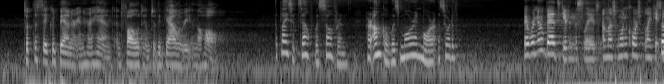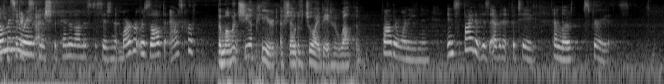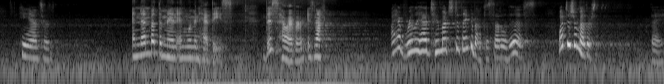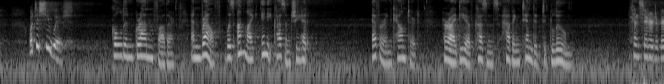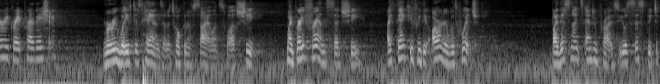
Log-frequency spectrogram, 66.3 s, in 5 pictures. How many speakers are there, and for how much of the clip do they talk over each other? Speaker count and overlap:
4, about 2%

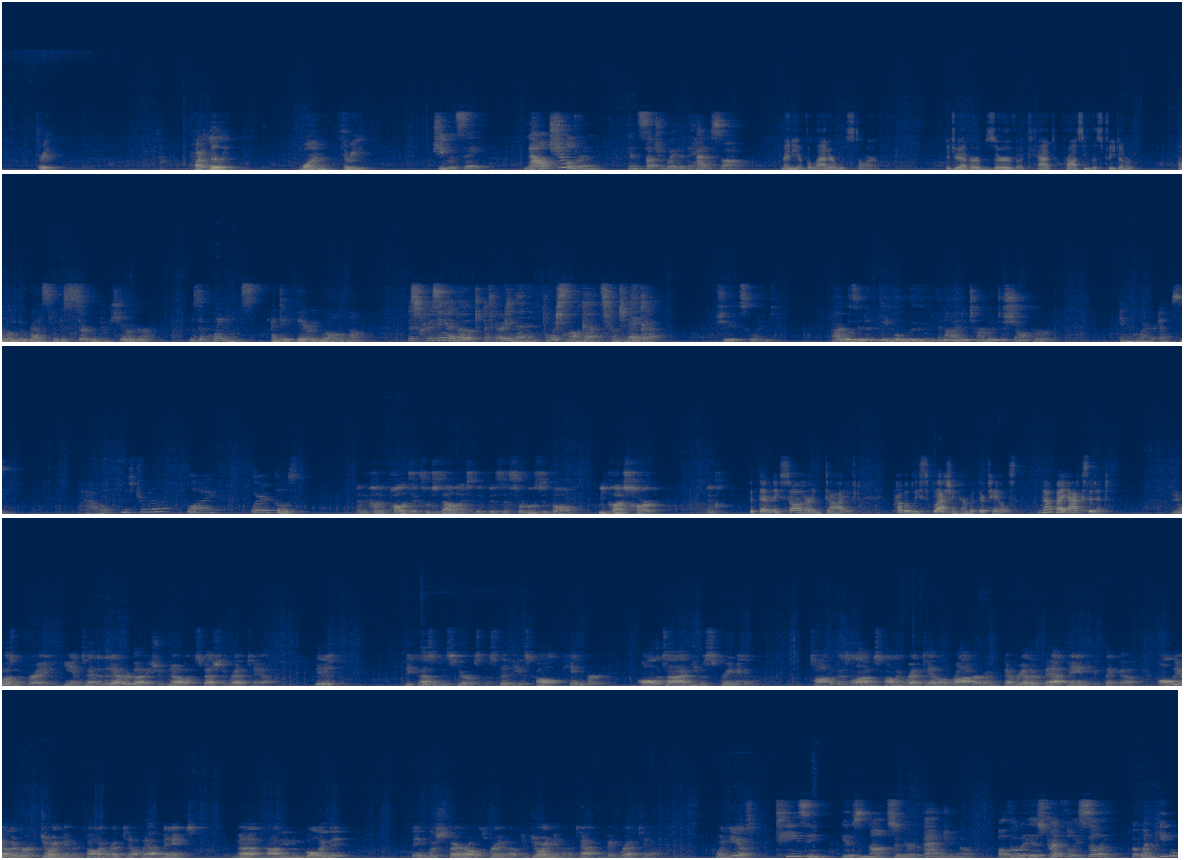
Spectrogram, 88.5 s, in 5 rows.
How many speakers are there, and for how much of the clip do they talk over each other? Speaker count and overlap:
10, no overlap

